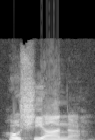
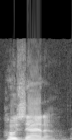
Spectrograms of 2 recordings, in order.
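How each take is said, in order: First: The word has an 'sh' sound. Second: The word has a plain 's' sound. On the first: This is the original Hebrew form. The speaker calls it right. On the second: This is the commonly used form. The speaker calls it wrong.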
